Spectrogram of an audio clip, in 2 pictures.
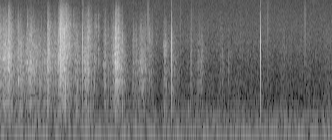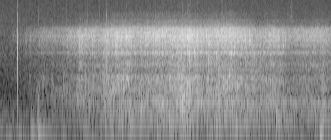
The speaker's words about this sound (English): Let me turn this washing machine off, will you? So old you can't hear nothing when it's gone.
